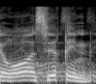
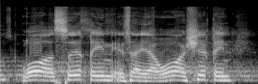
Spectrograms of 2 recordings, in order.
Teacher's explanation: قاف پورے اس کے آگے سین جو ہے وہ باریک ہے ، تو کچھ لوگ اس کو غاسقٍ ایسا یا غاشقٍ ایسا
